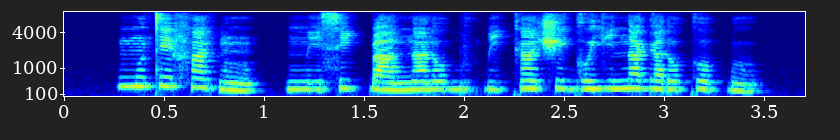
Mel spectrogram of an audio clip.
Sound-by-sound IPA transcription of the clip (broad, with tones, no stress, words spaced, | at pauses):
mũ˦te˦ fã˦˨k͡pũ˨ | mi˨si˧k͡pa˨ nã˧ɾo˧ bu˨k͡pi˨kã˧ ʃe˧ɡo˧ji˧ na˦ɡa˧ɾo˦ ko˧k͡pu˨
